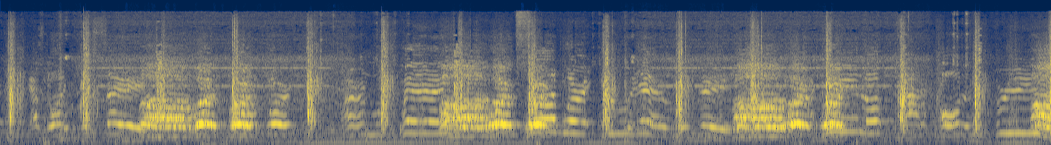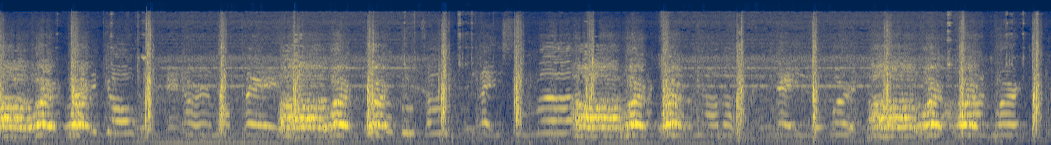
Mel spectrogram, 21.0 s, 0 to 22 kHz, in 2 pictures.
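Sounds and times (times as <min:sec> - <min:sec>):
chorus of voices singing: 0:00.9 - 0:21.0.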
